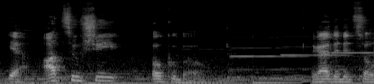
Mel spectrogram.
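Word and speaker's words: Atsushi Ōkubo: Gachi Akuto was actually a a student of Atsushi Okubo I think is how you say their name. I always forget it. It's uh I have their books right here. What is it? It's Yeah, Atsushi Okubo.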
